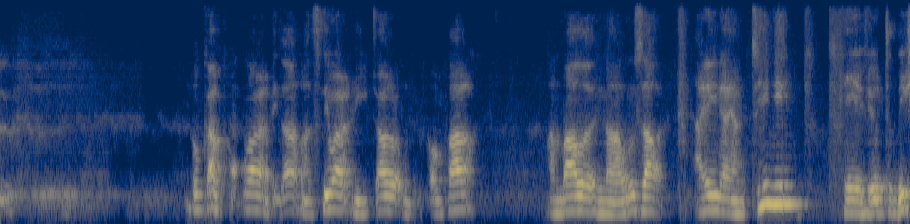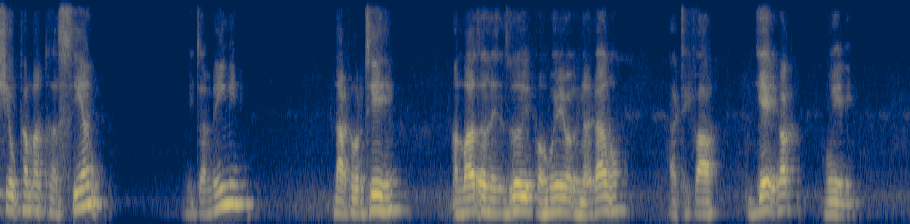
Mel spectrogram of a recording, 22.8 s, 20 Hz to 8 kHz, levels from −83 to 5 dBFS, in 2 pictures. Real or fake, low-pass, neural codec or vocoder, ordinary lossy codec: fake; 7.2 kHz; codec, 16 kHz, 1 kbps, FunCodec, trained on LibriTTS, 50 frames a second; Opus, 32 kbps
